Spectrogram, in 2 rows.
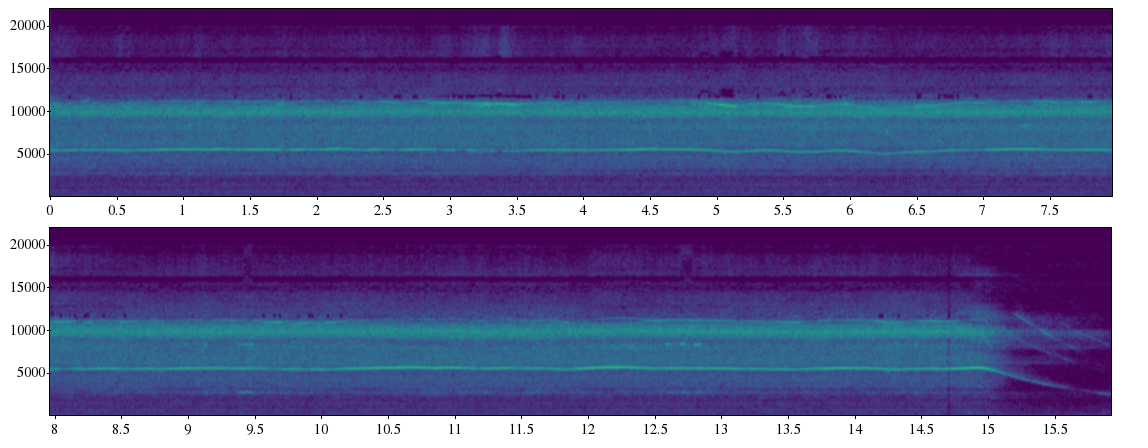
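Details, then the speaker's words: Dental high-speed handpiece in a metal-ceramic crown preparation demonstration on tooth 46: a continuous high-pitched whine wavers under load for about 15 seconds, then winds down, while removing the enamel islands between the depth cuts. "So the next step is to take away the islands of enamel that are remaining in between the depth cuts that we have made."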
